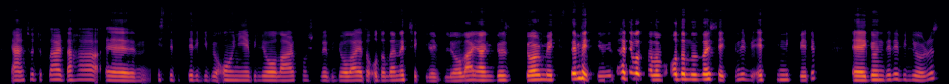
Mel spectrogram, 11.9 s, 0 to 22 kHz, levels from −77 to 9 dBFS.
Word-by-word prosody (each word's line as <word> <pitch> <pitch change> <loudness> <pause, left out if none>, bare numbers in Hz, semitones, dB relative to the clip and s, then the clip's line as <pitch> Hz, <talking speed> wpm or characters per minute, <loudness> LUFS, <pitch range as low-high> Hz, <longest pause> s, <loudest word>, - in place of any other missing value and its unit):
Yani, 205 +1 -3
çocuklar 230 -1 -7
daha, 225 +2 -6
eee, 190 -3 -1
istedikleri 220 -2 -13
gibi 195 -2 -13
oynayabiliyorlar, 200 -1 -5
koşturabiliyorlar 195 -1 -6
ya 200 0 -2
da - - -7
odalarına 200 +3 -4
çekilebiliyorlar. 180 -1 -4
Yani, 200 -1 +1
göz 210 0 -1 0.2
görmek 220 +1 +4
istemediğimizde 235 -7 +4
hadi 290 -1 +6 0.2
bakalım 220 -3 0
odanıza 240 0 +5
şeklinde 230 0 -6
bir - - -13
etkinlik 225 +1 -7
verip, 280 +10 -6 0.4
eee, 200 0 +7
gönderebiliyoruz 220 +2 -3
210 Hz, 125 wpm, -24 LUFS, 195-225 Hz, 0.4 s, eee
